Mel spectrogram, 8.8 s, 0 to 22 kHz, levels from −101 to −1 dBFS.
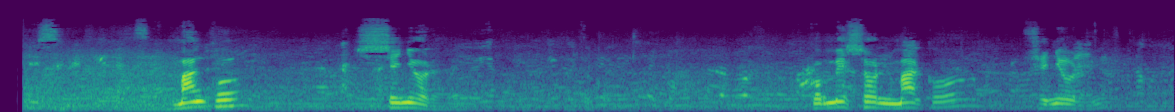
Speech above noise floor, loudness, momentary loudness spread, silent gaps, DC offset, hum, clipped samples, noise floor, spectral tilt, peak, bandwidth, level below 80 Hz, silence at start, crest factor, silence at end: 24 dB; -23 LUFS; 25 LU; none; under 0.1%; none; under 0.1%; -46 dBFS; -5.5 dB/octave; -2 dBFS; 9 kHz; -70 dBFS; 0.2 s; 24 dB; 0.25 s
